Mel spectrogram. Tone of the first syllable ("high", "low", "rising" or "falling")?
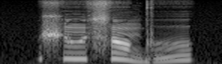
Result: high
